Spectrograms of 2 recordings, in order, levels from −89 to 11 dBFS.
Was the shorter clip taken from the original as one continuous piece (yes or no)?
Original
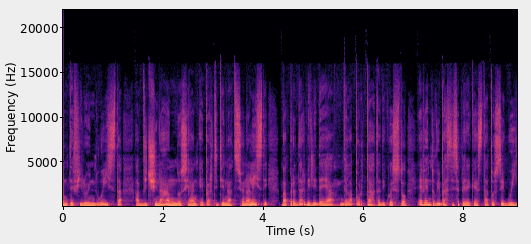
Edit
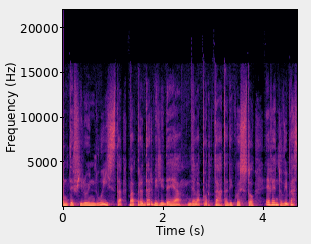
no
